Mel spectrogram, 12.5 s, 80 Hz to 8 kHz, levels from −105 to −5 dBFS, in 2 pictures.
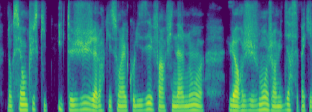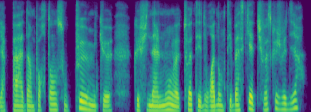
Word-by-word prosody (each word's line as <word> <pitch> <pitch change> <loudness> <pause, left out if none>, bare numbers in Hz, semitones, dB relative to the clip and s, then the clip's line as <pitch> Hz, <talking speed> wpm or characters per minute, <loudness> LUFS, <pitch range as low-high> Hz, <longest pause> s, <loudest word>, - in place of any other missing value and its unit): donc, 125 -1 -3
si 150 - +2
en 145 0 +5
plus 150 +1 -2
qui 135 - -9 0.2
ils 165 -6 -5
te 140 -1 -1
jugent 145 +2 0
alors 125 +1 +3
qu'ils 125 - -7
sont 125 +1 -1
alcoolisés, 130 +5 0
enfin, 125 -4 0
finalement, 125 +2 +1
heu, - - -11 0.5
leur 130 -2 +5
jugement, 135 +4 0
j'ai 135 -3 -3
envie 120 0 +1
de - - -14
dire, 145 -2 -1
c'est 115 - -11
pas 125 0 -4
qu'il 120 0 -6
a 115 - -4
pas 130 -2 +2
d'importance 130 +4 -2
ou 130 - -7
peu, 185 -4 +5
mais 135 -3 0
que 125 -1 -1 0.4
que 135 - -1
finalement, 130 +2 +2
heu, 120 - +3
toi 145 -1 +3
tu 135 - -3
es - - -2
droit 125 0 +2
dans 135 0 -1
tes 125 - -3
baskets, 140 +3 +3
tu - - -1
vois 150 - -1
ce - - -4
que 180 - -3
je 160 -2 -5
veux 155 - 0
dire? 185 +6 -4
130 Hz, 230 wpm, -22 LUFS, 125-145 Hz, 0.5 s, en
